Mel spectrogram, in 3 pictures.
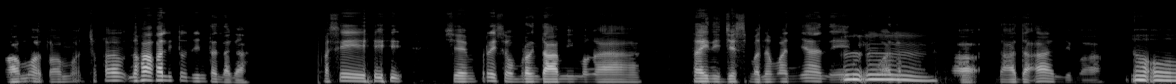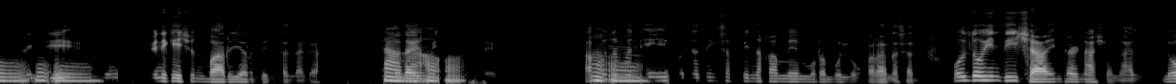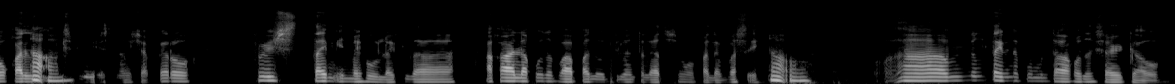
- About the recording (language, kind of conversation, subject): Filipino, unstructured, Ano ang pinakatumatak mong karanasan sa paglalakbay?
- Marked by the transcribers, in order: static; chuckle; distorted speech; unintelligible speech; unintelligible speech; mechanical hum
